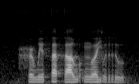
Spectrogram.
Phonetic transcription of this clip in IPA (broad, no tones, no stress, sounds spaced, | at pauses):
h ə˞ w ɪ θ a θ a w ɔ̰ ŋʷ æ j u r u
